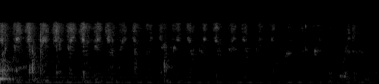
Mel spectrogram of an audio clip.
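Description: Palms rubbing briskly together, a steady run of soft, airy swishing strokes about eight per second, loudest at first and easing off toward the end, with no voice.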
